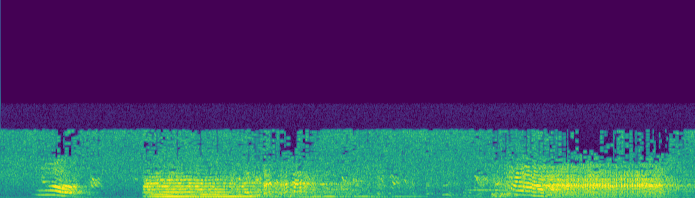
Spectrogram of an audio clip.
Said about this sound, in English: Ring the bell. Oh, all right. So that'll be this great rusty iron ring, I suppose.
